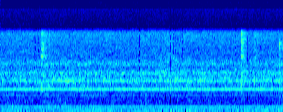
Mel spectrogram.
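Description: Near silence: a steady electrical mains hum with faint hiss, broken by two faint ticks, one about a second in and one near the end.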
